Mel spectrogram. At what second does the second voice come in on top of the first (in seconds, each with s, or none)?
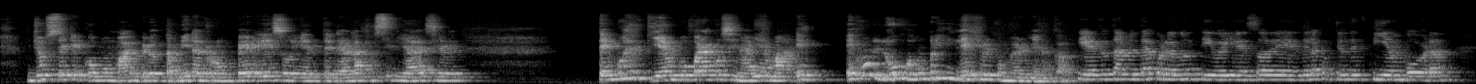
none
